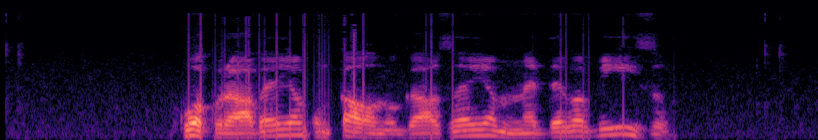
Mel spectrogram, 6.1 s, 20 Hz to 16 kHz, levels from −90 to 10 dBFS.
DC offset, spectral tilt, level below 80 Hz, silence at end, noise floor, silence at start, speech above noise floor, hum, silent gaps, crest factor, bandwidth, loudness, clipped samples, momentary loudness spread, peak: under 0.1%; -8 dB/octave; -58 dBFS; 1.15 s; -67 dBFS; 1.35 s; 45 dB; none; none; 22 dB; 11 kHz; -22 LUFS; under 0.1%; 13 LU; -2 dBFS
